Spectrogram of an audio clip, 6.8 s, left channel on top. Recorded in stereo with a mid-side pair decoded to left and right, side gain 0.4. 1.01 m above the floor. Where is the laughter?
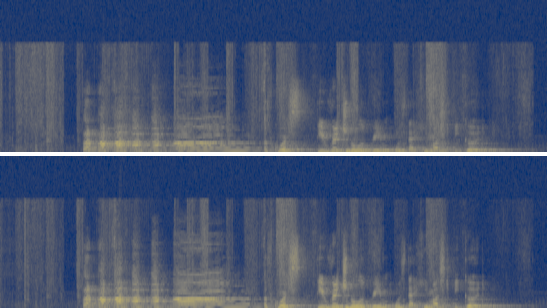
15° right, 1.9 m; by 3.1 s 65° right, 1.8 m.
